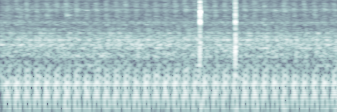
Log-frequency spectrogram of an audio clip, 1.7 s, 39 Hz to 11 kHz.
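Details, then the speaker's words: Honda GX120-powered water pump after cleanup, test-run because the owner says it runs briefly then stops: a steady, even single-cylinder drone with only a couple of light ticks; it keeps running smoothly without dying. "now what I'm going to do is I'm going to let this go for a couple minutes he was saying it would run for a little bit and then stop so we're just going to keep running it"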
